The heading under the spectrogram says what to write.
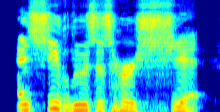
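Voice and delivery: usual speaking voice

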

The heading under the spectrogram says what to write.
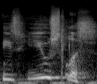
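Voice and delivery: mocking rant, high and fast.

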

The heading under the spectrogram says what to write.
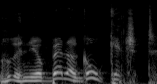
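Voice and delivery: put-on Scottish movie-star voice. Retelling a comedy bit of a prank phone call: Sean Connery voice. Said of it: "Sean Connery prank phone call channel".

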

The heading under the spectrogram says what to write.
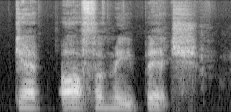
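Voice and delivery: low, slow half-whisper forced through gritted teeth. Pinned under the narrator's weight, he speaks in a low slow half-whisper, gritted teeth. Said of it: "he spoke in a low whisper, real slow between gritted teeth".

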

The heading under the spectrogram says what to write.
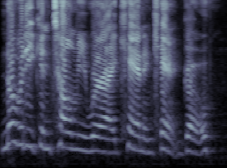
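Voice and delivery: ordinary talk, nothing marked

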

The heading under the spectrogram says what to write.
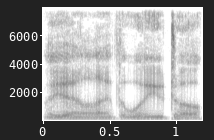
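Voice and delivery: put-on old-prospector character voice. Comparing a film character's voice to Billy Bob Thornton: Billy Bob Thornton Sling Blade voice. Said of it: "fucking Billy Bob Thornton from Sling Blade".

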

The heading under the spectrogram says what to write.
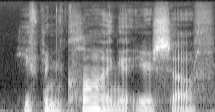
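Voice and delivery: ordinary talk

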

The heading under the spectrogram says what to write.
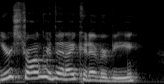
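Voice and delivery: high voice cracking partway through. Asked for a message to single parents, speaking to them directly, voice cracking. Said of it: "With the voice crack".

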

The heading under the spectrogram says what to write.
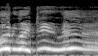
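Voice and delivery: very high, loud, slow, shrill hysterical wail. Retelling a woman calling the cops, imitating her hysterical panic. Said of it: "calling the cops hysterically like".

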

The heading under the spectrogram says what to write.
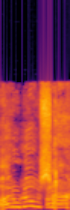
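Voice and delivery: put-on very high nerdy teen voice. Retelling what a sixteen-year-old theater worker said: imitating a dorky kid. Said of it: "dorky kid".

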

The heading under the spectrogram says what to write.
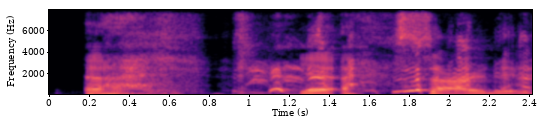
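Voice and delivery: words breaking into laughter. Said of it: "I couldn't get it out without laughing".

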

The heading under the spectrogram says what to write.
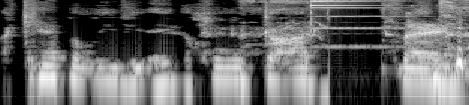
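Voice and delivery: hushed mutter under the breath. Retelling a sad scene, the speaker quotes a passing waitress, under her breath. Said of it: "under her breath".

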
